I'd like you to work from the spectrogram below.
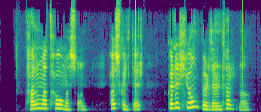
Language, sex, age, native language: Icelandic, female, 13, Icelandic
